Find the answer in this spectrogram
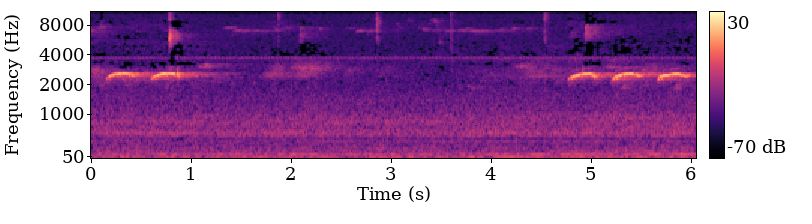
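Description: A songbird calling in short, loud, slurred whistled notes: two near the start and three more near the end. Fainter thin high chirps sound over a steady outdoor background.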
